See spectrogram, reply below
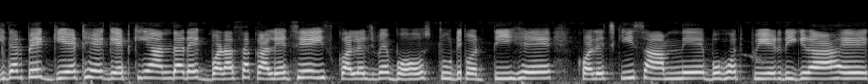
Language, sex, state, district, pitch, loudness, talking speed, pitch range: Hindi, female, Bihar, Darbhanga, 275 Hz, -12 LUFS, 180 wpm, 265-295 Hz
